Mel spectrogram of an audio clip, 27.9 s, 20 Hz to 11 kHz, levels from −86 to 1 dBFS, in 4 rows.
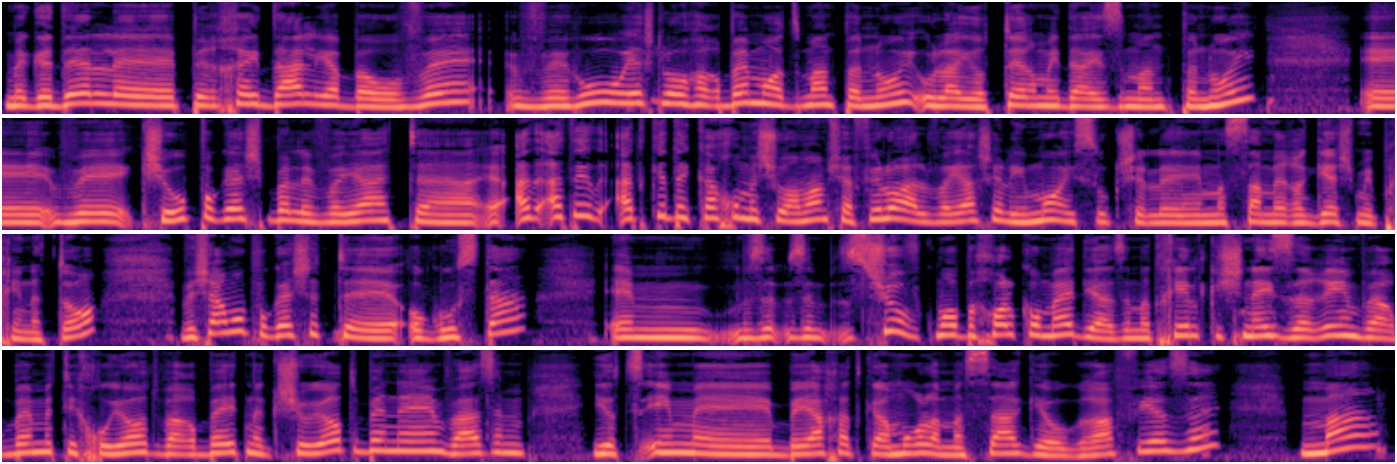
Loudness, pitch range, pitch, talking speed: -23 LUFS, 195-250 Hz, 215 Hz, 145 wpm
